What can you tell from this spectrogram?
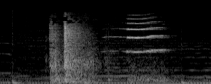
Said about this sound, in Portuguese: Eu me viro e abro a porta novamente, que eu nem tinha me afastado muito, só procurei um local sem ninguém. Eu já abro a porta novamente.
